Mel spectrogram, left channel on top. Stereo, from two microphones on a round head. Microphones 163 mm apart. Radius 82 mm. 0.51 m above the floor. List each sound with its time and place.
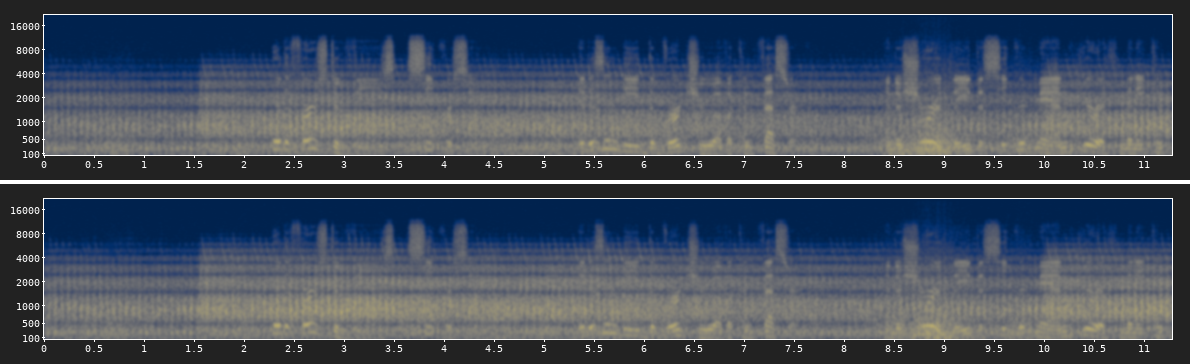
0.0 s a helicopter: 25° right (ahead or behind)
2.3 s a man speaking: 15° left (ahead or behind)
